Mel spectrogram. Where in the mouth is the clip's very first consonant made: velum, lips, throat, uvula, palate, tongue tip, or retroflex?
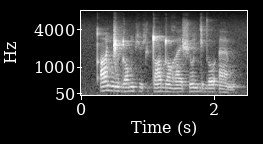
uvula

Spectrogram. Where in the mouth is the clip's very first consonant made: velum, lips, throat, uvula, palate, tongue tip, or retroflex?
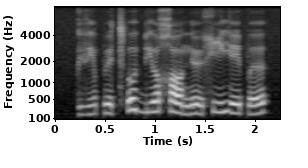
lips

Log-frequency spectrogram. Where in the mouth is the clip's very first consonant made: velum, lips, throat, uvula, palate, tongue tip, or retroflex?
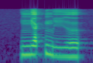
palate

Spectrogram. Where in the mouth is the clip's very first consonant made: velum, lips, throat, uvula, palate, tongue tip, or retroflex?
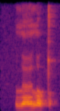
tongue tip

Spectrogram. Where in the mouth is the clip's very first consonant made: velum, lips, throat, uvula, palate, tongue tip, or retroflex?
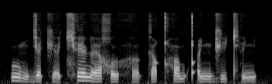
lips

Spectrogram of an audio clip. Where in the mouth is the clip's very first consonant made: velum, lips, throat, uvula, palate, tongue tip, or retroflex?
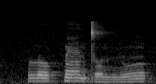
tongue tip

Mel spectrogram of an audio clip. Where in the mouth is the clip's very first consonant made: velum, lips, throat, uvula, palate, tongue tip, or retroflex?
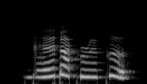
velum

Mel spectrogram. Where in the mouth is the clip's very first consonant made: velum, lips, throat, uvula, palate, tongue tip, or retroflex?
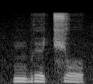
lips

